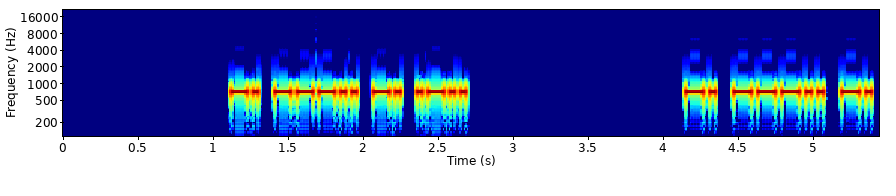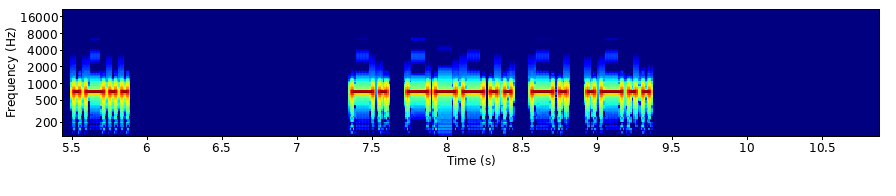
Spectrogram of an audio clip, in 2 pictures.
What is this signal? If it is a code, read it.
Morse code, heard as a keyed tone, about 28 wpm, 700 Hz. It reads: N8NL N8NL N8NL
